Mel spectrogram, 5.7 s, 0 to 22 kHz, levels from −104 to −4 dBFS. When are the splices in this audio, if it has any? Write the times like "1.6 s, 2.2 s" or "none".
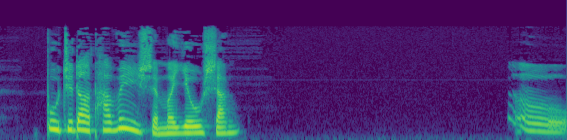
none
